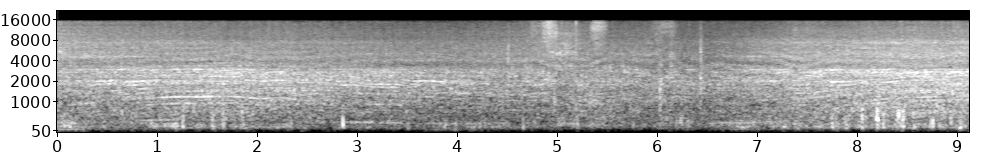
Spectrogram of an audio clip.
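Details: 2001 BMW 330ci just after a cold morning start: a thin, steady, jet-like whine rides high over the engine and goes away once the car warms up. High-pitched cold-start whine.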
